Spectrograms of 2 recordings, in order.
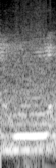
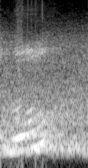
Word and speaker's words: هو: قل هو الله قل هو الله قل هو الله। এখানে আমরা ওয়া দিয়ে উচ্চারণ না করে মাঝে মাঝে কি দিয়ে করি? হামজা দিয়ে করি।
